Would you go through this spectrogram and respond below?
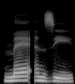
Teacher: those last syllables me and z, they're totally unstressed. They're quick. They're light. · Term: neutral tone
